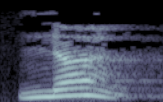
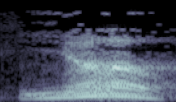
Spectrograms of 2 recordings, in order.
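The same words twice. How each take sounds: First: It is said in a plain voice. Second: It is said in a deep preacher voice.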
